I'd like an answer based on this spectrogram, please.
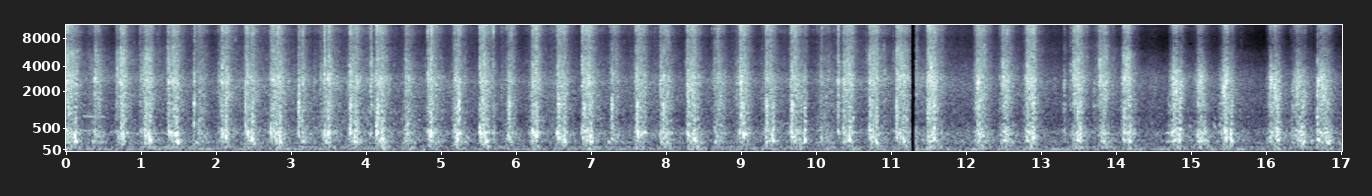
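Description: A stadium crowd striking folding paper clappers in unison, a steady rhythm of about three sharp claps a second, beating time.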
